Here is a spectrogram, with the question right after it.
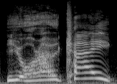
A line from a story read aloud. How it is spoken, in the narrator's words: he yelled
